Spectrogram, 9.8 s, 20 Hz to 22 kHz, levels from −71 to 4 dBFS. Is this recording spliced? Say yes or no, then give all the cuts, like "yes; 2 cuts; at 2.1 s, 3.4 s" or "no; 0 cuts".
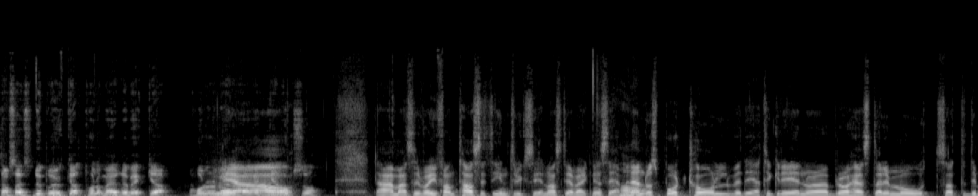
yes; 1 cut; at 5.6 s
